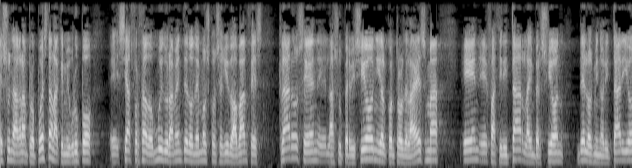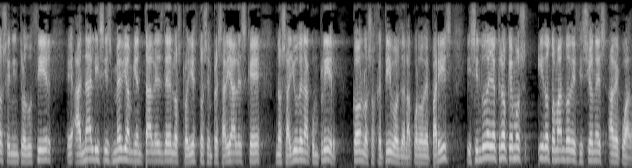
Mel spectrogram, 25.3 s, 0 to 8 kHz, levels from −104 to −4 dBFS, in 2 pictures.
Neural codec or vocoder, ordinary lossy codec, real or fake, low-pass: none; none; real; 7.2 kHz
